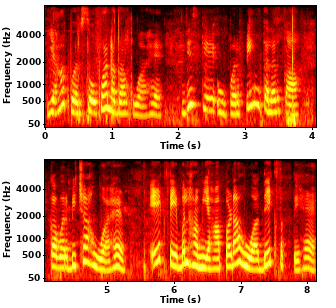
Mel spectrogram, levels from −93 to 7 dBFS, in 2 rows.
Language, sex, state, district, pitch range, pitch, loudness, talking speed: Hindi, female, Himachal Pradesh, Shimla, 220-320 Hz, 255 Hz, -14 LUFS, 175 wpm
